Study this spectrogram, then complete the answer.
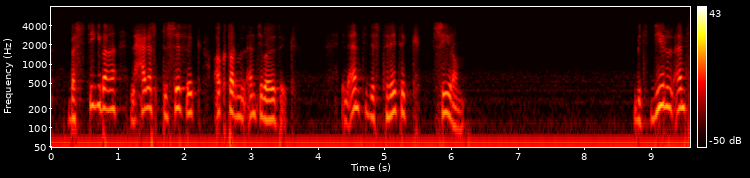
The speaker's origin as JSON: {"language": "Arabic", "country": "Egypt", "said": "عندنا في مصر هنا التطعيم الثلاثي العيل لازم ياخده"}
